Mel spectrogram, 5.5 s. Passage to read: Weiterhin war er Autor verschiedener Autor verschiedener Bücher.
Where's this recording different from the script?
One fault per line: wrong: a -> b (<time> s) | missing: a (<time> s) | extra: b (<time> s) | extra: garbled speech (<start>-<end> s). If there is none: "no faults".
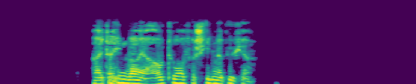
missing: Autor verschiedener (3.0 s)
